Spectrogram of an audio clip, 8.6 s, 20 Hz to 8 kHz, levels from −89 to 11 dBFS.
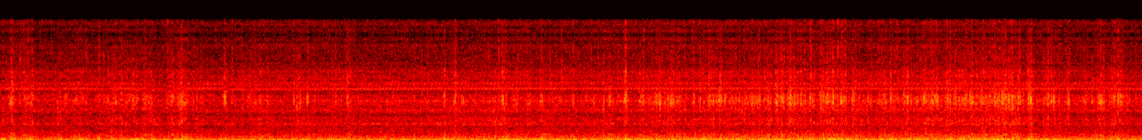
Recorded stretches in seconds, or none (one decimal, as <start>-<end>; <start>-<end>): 1.7-8.6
